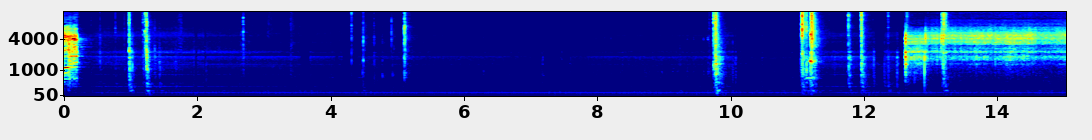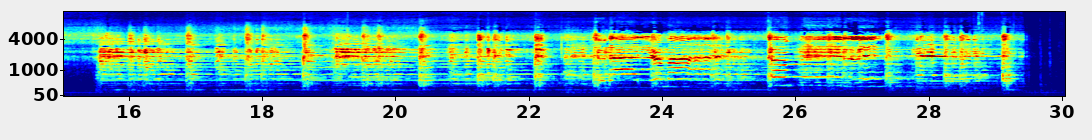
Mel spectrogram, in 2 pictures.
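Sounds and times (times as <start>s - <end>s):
record changer humming: 0.0s - 30.0s
stylus hiss: 12.8s - 15.8s.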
